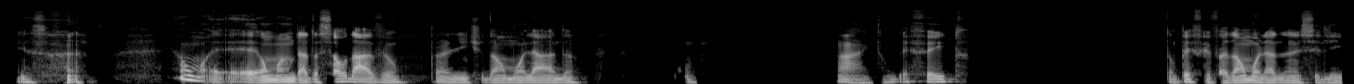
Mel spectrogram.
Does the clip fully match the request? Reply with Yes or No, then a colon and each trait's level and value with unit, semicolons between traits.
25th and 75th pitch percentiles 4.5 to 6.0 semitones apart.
No: average, 3.1 semitones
